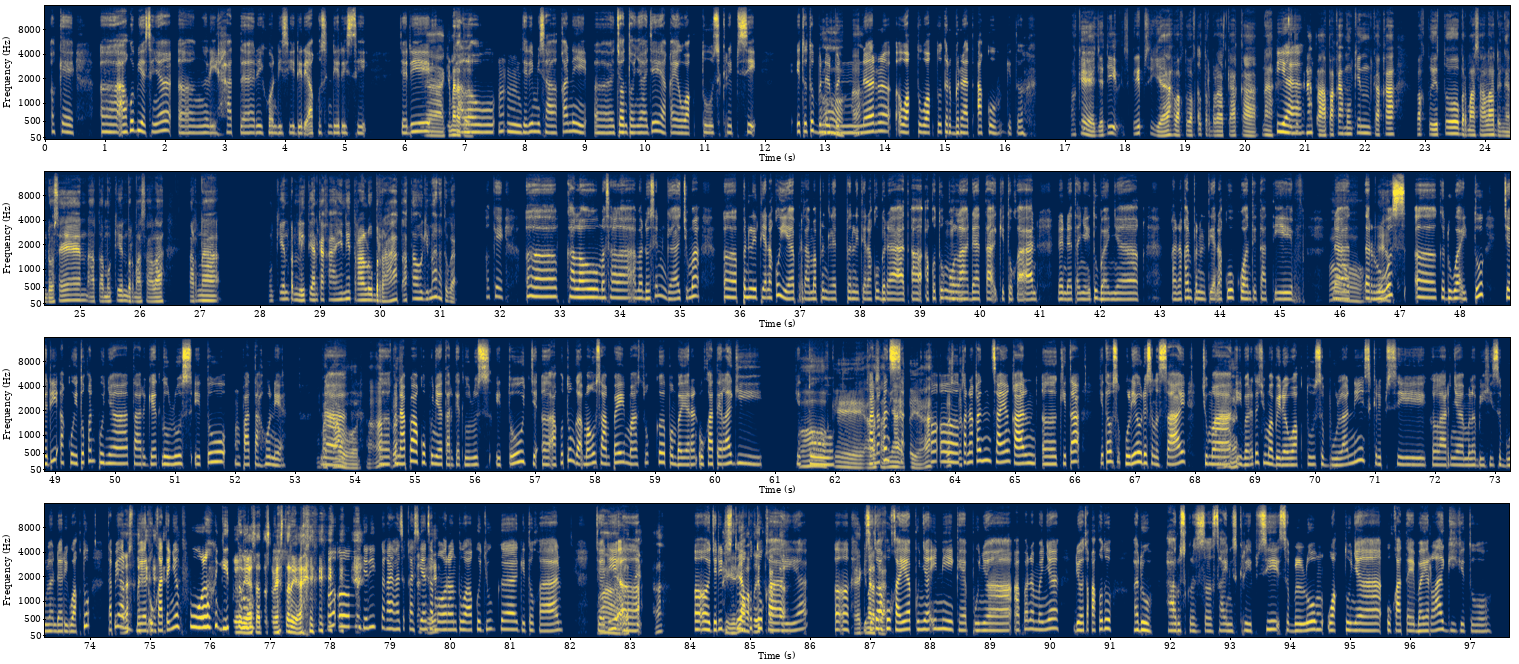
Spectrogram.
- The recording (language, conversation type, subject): Indonesian, podcast, Kapan kamu memilih istirahat daripada memaksakan diri?
- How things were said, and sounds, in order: other background noise; tapping; chuckle; laughing while speaking: "full, gitu"; chuckle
